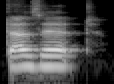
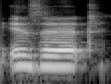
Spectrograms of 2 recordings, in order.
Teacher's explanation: leave my voice on and use a Z sound rather than an S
